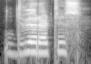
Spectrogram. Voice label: bike, lt; gcompris

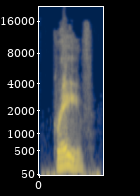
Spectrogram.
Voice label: "grave", en GB; gcompris

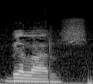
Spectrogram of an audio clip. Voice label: "belarus", pt BR; gcompris; geography

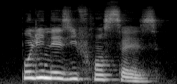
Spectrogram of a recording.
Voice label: "french polynesia", French; gcompris-data; geography

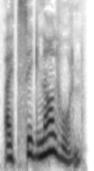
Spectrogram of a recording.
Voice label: air horn; gcompris-data

